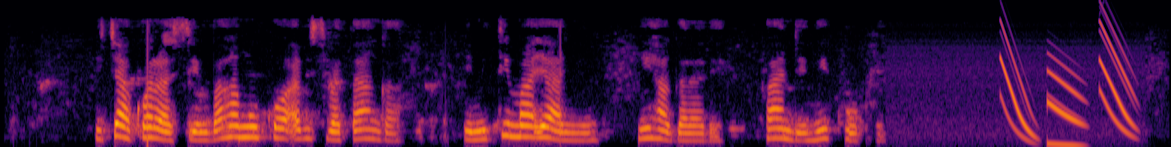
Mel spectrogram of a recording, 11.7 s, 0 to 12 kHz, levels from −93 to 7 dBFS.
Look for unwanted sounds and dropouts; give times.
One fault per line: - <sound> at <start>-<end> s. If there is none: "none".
- chirp at 10.0-11.4 s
